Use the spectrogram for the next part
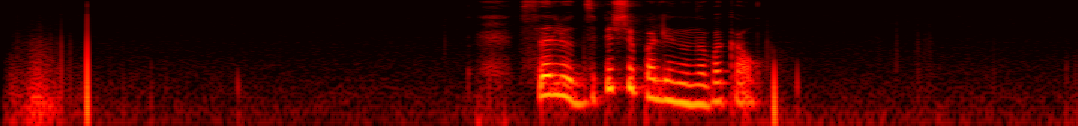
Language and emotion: Russian, neutral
